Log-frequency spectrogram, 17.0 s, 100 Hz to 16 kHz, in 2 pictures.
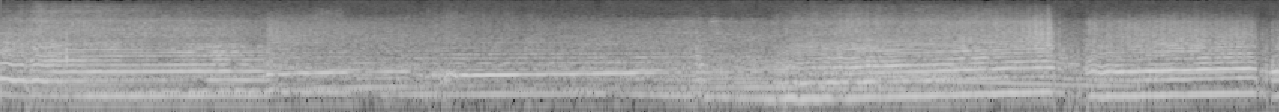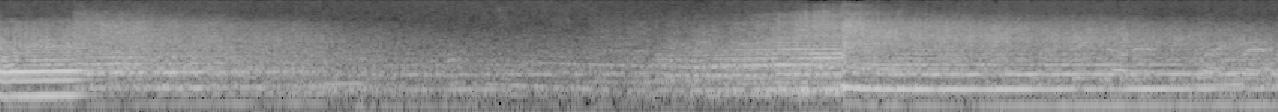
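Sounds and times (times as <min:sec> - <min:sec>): race car engine accelerating: 0:00.0 - 0:17.0.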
